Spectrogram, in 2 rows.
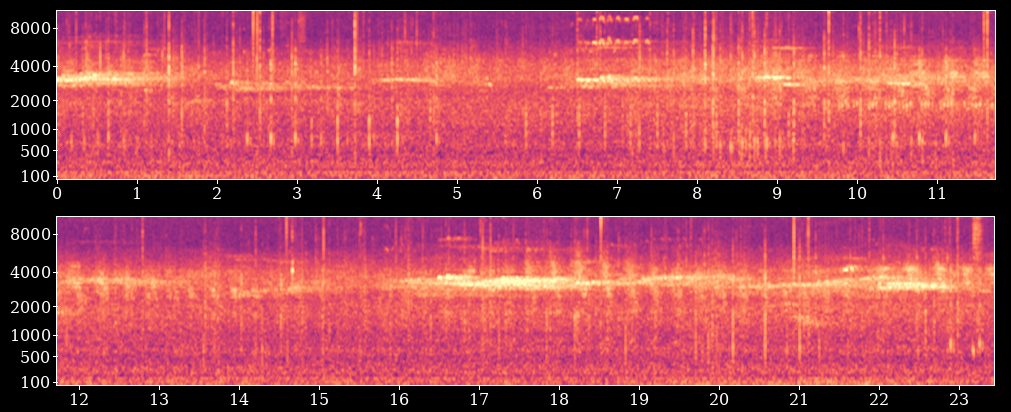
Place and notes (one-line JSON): {"title": "United States Minor Outlying Islands - laysan albatross soundscape ...", "date": "1997-12-19 05:00:00", "description": "Charlie Barracks ... Sand Island ... Midway Atoll ... dark and drizzling ... mic is 3m from male on nest ... the birds whinny ... sky moo ... groan ... clapper their bills ... sounds from white terns and black-footed albatross ... bonin petrels ... Sony ECM 959 one point stereo mic to Sony minidisk ...", "latitude": "28.22", "longitude": "-177.38", "altitude": "14", "timezone": "Pacific/Midway"}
